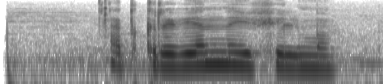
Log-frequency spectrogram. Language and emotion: Russian, neutral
